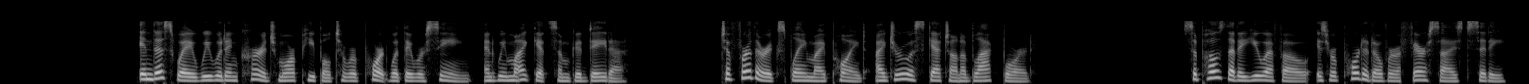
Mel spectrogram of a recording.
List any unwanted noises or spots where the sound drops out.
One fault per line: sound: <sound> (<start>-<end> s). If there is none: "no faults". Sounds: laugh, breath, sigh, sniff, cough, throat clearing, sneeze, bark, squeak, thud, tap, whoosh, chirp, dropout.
no faults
